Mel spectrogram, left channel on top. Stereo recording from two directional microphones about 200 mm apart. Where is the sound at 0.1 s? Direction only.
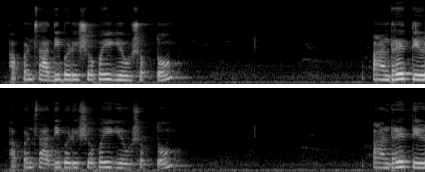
15° left (ahead or behind).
